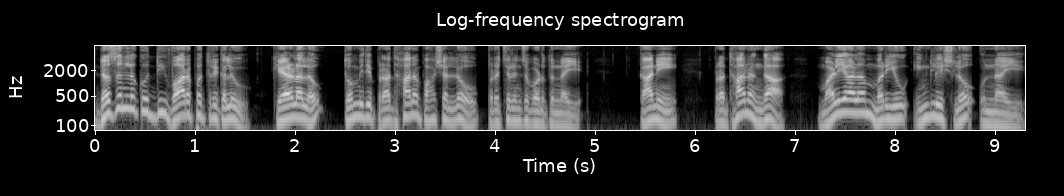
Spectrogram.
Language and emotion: Telugu, neutral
